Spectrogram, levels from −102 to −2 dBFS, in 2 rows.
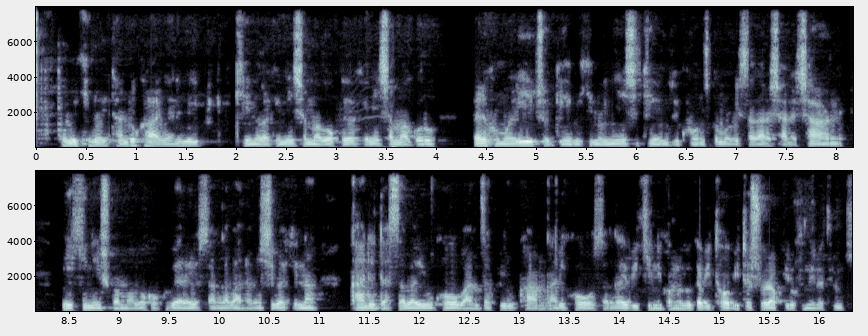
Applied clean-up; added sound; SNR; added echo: neural mask model Resemble Enhance denoiser.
